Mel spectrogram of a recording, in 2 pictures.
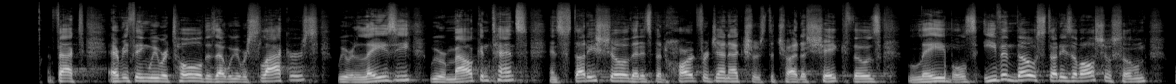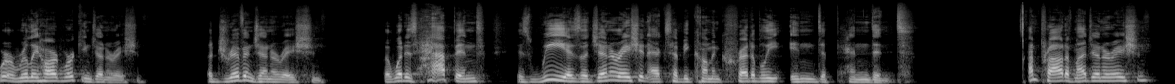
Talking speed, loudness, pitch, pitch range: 170 wpm, -22 LUFS, 145 Hz, 125-165 Hz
